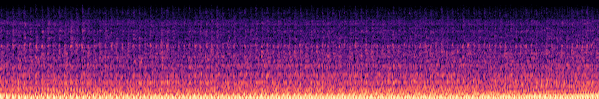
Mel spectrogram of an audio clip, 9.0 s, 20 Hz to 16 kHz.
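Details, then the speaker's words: 1972 Chevy C10 being revived, after fixing a fuel hose: steady, even idle with a firm low exhaust beat and no misses or rattles; running much better. "Better, don't it? That's a lot better."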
